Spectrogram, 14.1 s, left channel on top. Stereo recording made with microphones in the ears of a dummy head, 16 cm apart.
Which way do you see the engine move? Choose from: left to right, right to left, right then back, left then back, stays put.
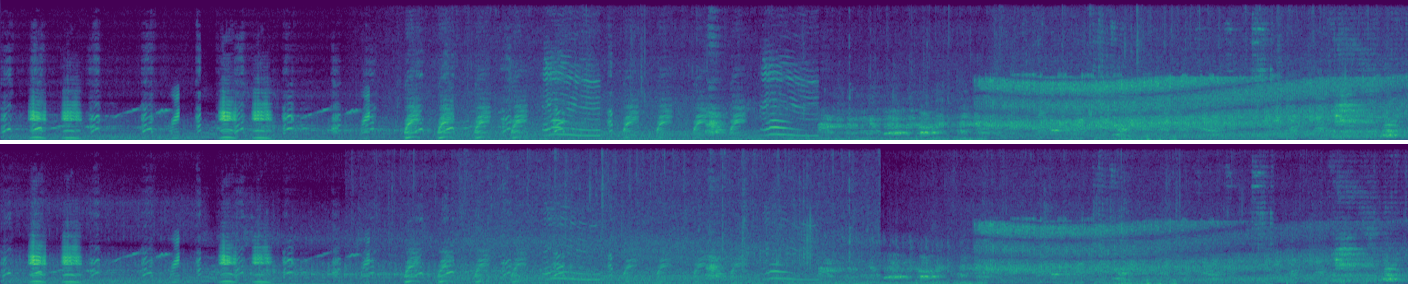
right to left.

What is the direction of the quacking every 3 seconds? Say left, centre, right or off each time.
centre, left, left, left, left.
